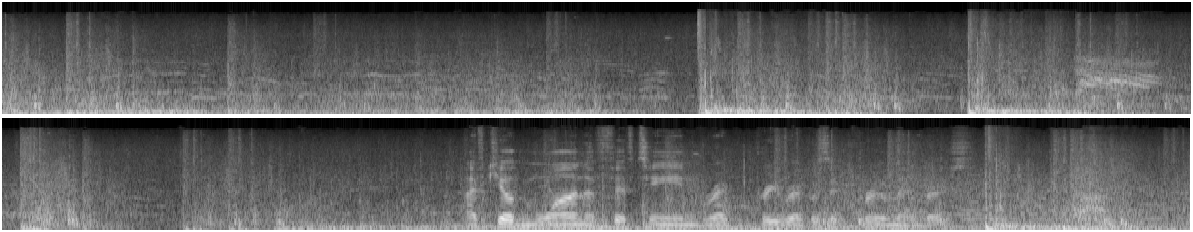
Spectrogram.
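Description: Rifle shots crack.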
